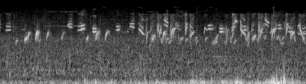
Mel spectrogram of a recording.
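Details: Goldfinch singing a rapid run of bright chirps and liquid twittering notes, almost continuous, with a low background rumble.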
